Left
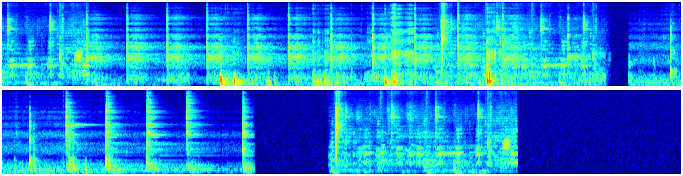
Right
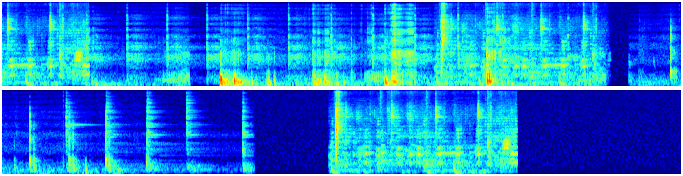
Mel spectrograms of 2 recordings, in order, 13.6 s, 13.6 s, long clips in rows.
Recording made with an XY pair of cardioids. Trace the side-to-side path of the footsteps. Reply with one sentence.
In this clip you hear the footsteps move from right to left.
